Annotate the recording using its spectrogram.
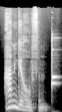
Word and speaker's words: angerufen: Angerufen. Angerufen. Sehr gut. Me diz aí. Conseguiu identificar qual que é a sílaba tônica? É na partícula an.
